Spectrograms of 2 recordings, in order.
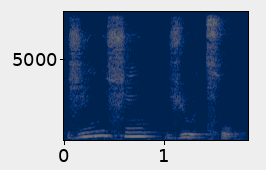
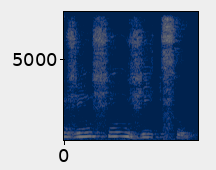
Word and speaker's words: Jin Shin Jyutsu: que significa esse nome jin shin jyutsu ou genjitsu tanto fácil como a gente pronuncia é um nome um pouco difícil de pronunciar é genjitsu significa a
